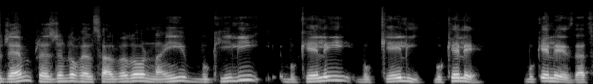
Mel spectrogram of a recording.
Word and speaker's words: Nayib Bukele: President of El Salvador, Nayib Bukele is that's how it's pronounced.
